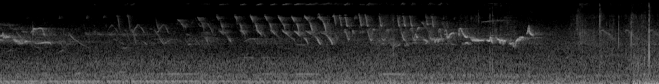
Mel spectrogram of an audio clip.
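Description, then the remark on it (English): A Tennessee warbler sings a rapid string of high, varied chirps and warbles, hurrying from one phrase to the next without pause, set against a steady low background rumble. “Usually it switches more gracefully between them, but there's one over there that's being a little rushed.”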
